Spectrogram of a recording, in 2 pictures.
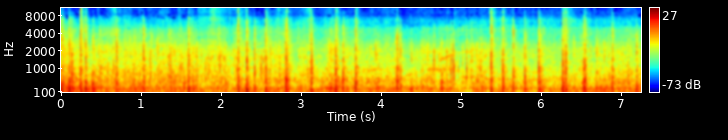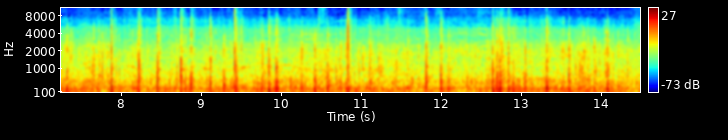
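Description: Aerial fireworks display: shells bursting in quick, irregular succession, a dense run of sharp bangs and cracks over a continuous background din.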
